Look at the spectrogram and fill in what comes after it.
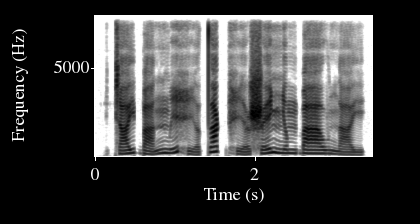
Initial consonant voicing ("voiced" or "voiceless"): voiceless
